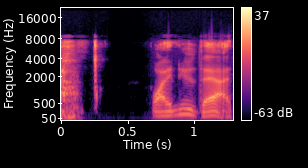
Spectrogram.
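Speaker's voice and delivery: ordinary delivery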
